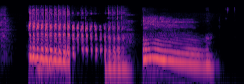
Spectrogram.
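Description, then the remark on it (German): A voice imitates a horse's snort with a voiced lip trill, three buzzing, fluttering bursts, the last gliding downward in pitch, fairly loud with brief pauses between them. “Und bestimmt äh, kennt ihr das so, wenn Pferde so schnaupen mhm. oder das Lippen flattern.”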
